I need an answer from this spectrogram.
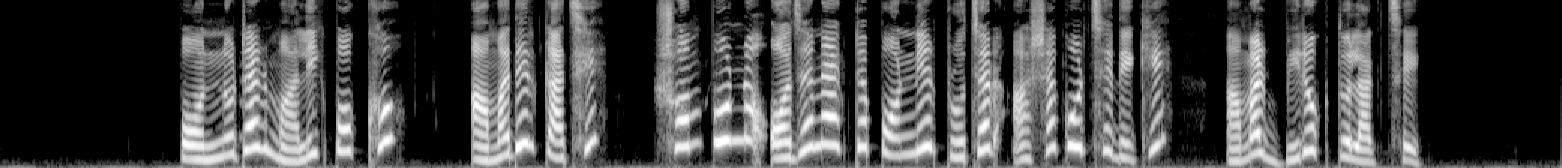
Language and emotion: Bengali, disgusted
